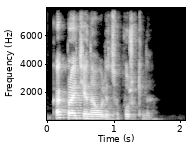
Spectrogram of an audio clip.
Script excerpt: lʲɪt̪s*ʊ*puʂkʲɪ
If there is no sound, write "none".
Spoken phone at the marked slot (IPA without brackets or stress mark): ʊ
